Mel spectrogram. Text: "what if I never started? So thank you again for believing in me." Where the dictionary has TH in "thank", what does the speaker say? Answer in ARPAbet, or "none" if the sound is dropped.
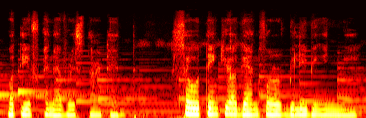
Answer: T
